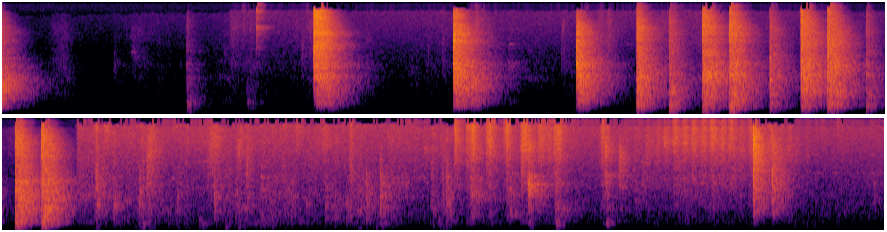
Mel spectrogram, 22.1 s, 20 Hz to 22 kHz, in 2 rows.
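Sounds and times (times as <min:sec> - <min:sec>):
hammer strikes on wood: 0:07.2 - 0:12.0.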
